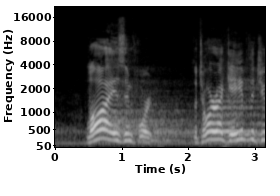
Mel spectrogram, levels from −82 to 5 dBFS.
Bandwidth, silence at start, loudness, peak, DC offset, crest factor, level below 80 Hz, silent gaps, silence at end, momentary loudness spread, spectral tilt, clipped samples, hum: 15 kHz; 0.45 s; -21 LUFS; -6 dBFS; under 0.1%; 16 dB; -66 dBFS; none; 0 s; 20 LU; -5.5 dB/octave; under 0.1%; none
